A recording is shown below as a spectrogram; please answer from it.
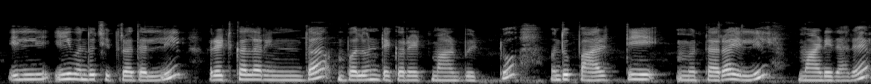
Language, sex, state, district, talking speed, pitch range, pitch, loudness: Kannada, female, Karnataka, Shimoga, 95 wpm, 195-230 Hz, 210 Hz, -17 LUFS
